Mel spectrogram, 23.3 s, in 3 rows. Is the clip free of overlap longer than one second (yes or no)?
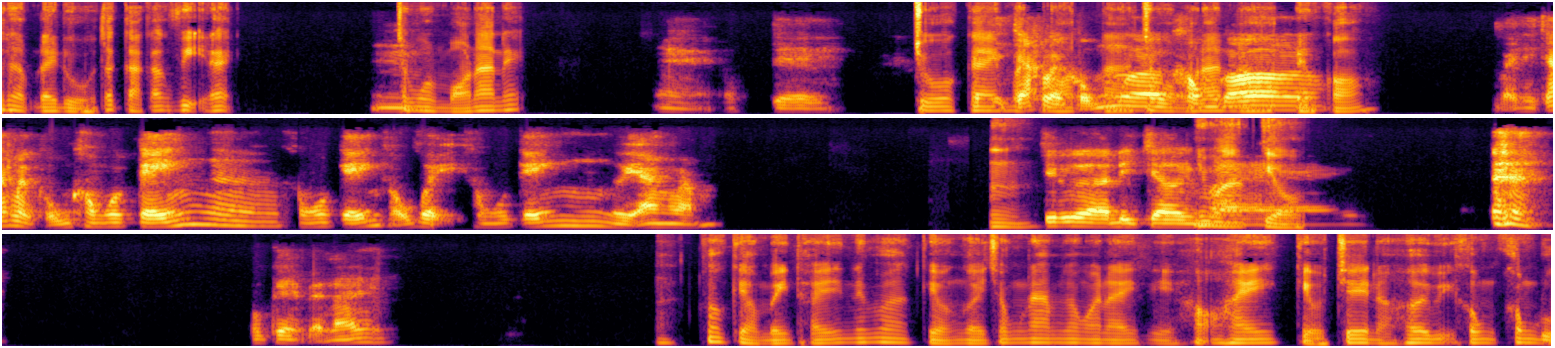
no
